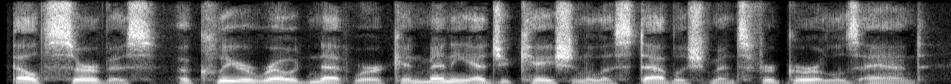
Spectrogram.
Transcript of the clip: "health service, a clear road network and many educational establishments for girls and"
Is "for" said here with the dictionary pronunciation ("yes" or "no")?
yes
